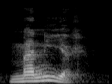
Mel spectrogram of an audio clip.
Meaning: 1. way, manner 2. manner, good behaviour
- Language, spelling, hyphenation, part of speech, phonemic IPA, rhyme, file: Dutch, manier, ma‧nier, noun, /maːˈniːr/, -ir, Nl-manier.ogg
